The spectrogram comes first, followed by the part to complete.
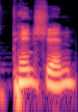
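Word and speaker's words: Pynchon: Um, this is Paul Thomas Anderson's second Thomas Pinchin.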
